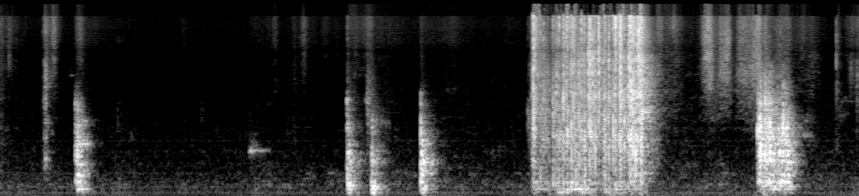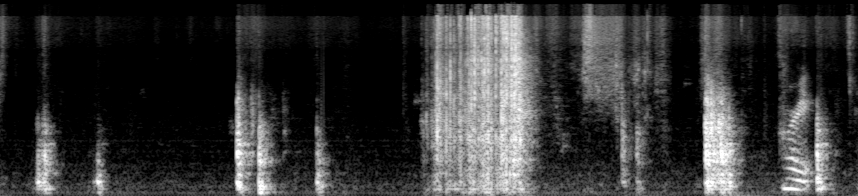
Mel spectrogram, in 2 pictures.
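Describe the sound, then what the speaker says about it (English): Tarot cards are shuffled by hand in repeated bursts: sharp crisp riffles and short taps alternating with two longer, loud riffle runs, close and clear with quiet pauses between and no talking. "Just a couple more shuffles here."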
